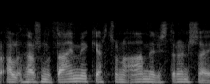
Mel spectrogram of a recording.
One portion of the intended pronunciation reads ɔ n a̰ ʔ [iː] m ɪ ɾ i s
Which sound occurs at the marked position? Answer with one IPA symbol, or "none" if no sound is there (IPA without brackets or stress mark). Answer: aː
